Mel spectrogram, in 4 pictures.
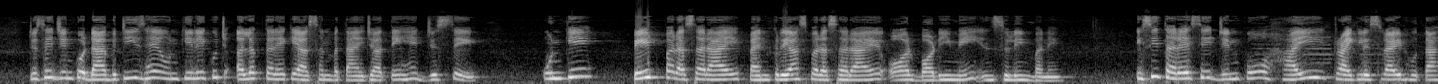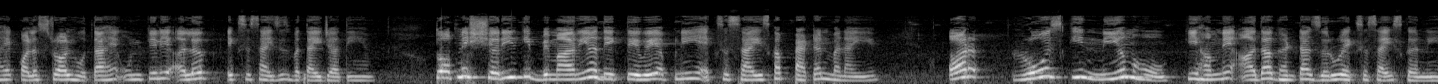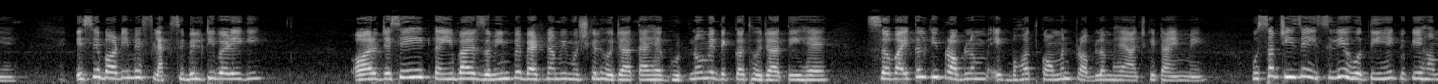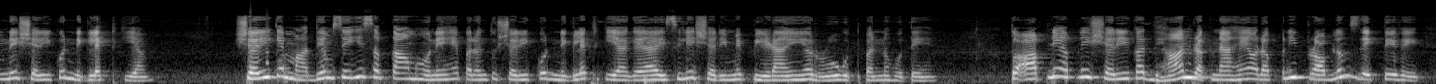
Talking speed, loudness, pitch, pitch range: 165 wpm, -15 LUFS, 235 Hz, 215-275 Hz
